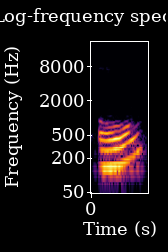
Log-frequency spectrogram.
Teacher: this sound is produced when the tongue moves backward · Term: the sound of o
